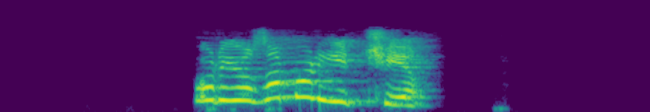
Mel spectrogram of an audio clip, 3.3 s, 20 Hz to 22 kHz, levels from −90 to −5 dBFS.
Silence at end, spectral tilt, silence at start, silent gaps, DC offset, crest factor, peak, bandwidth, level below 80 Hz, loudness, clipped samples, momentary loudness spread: 1.1 s; -2 dB/octave; 0.95 s; none; under 0.1%; 16 dB; -2 dBFS; 7.6 kHz; -72 dBFS; -15 LUFS; under 0.1%; 7 LU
